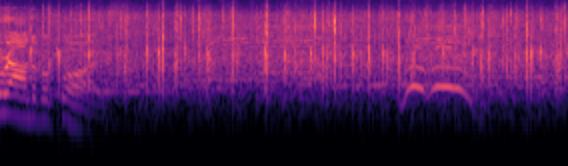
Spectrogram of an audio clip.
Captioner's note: audience applauds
